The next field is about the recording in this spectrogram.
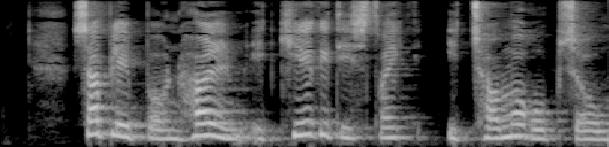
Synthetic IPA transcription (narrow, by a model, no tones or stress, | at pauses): sɒ̽b̥le̝b̥ɒnɦɒ̽l̰n̩e̝d̥̚kʰiɐɡ̥əd̥isd̥ʁeɡ̥̚d̥ | it͡sʰɒ̽mɐʁob̥sɒʊ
